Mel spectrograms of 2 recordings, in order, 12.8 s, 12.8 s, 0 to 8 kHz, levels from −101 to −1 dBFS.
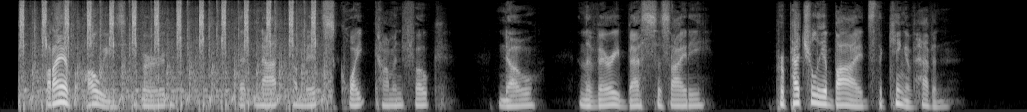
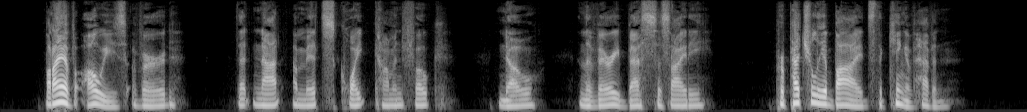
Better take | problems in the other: second | background sound (Tools); 2 dB below the speech

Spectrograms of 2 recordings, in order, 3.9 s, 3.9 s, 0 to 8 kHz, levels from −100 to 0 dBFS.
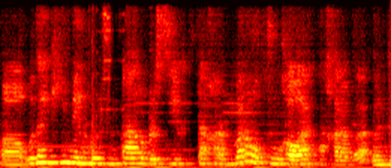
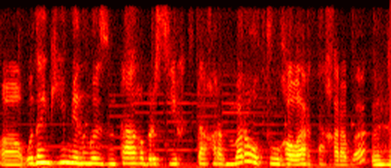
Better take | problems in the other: second | noise reduction (neural separator model SepFormer DNS4)

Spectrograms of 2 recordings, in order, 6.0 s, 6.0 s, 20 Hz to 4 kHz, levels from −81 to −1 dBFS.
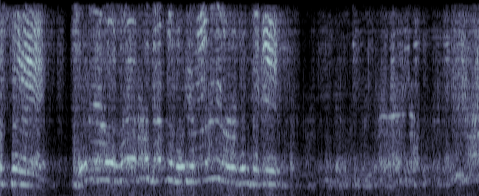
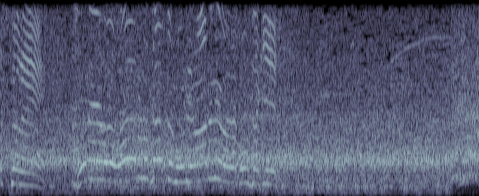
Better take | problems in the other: second | noise reduction (neural separator model SepFormer DNS4)

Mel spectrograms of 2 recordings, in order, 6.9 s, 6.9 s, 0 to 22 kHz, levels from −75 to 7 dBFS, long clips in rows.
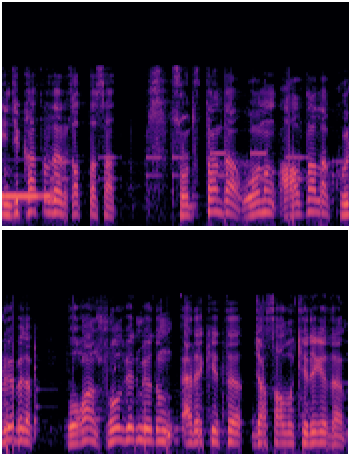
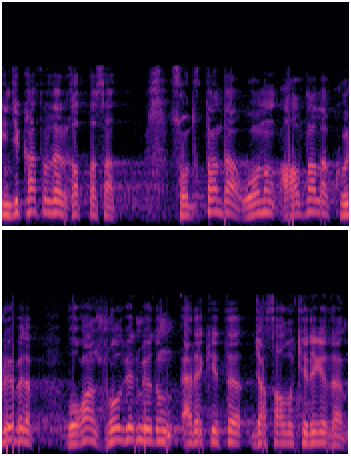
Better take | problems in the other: second | noise reduction (neural mask model RNNoise)

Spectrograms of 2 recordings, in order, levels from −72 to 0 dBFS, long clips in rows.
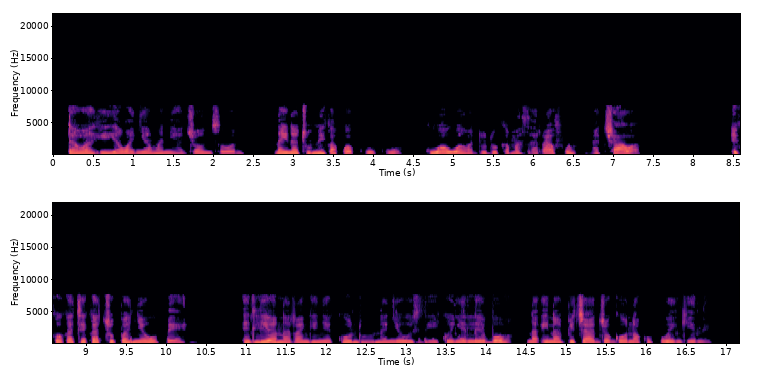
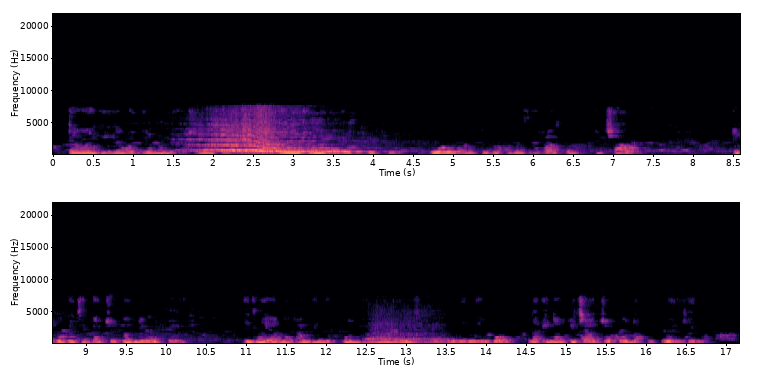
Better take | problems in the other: first | noise reduction (classical method WPE with log-MMSE)

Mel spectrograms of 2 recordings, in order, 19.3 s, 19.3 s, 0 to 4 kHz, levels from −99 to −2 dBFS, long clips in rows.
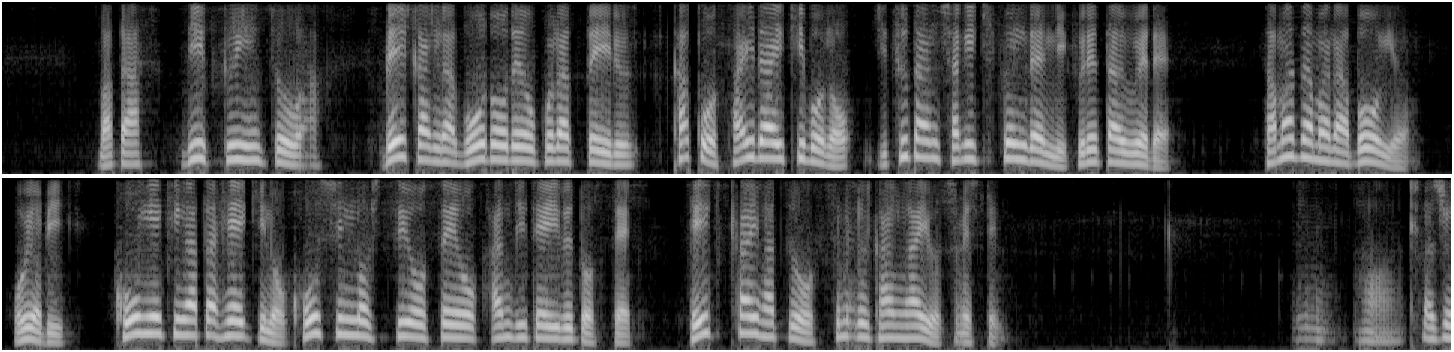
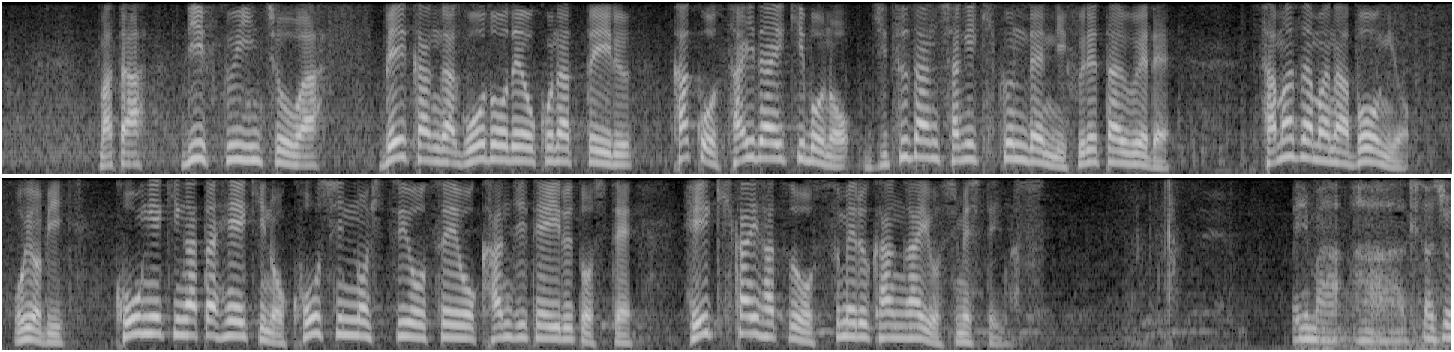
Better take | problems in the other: second | noise reduction (neural separator model SepFormer WHAMR!)

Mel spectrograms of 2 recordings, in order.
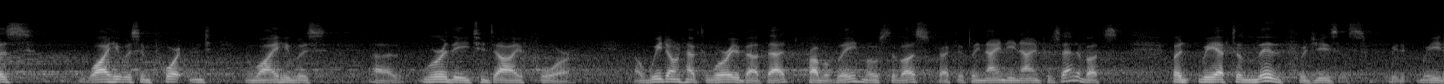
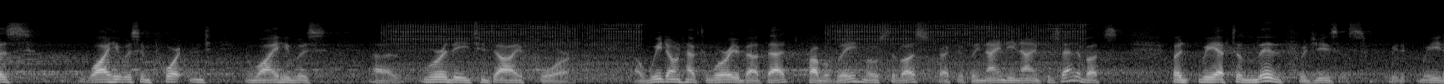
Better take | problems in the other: first | background sound (Tools); 16 dB below the speech

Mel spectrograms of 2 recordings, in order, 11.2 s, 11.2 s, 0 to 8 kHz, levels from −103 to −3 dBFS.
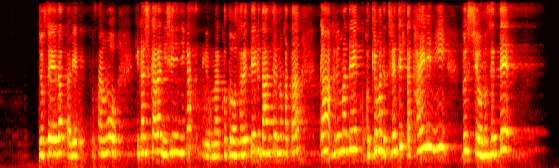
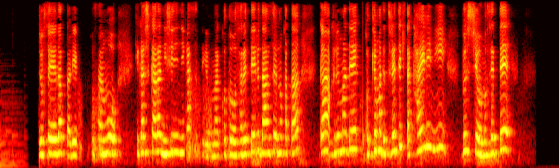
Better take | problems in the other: second | noise reduction (neural separator model SepFormer DNS4)

